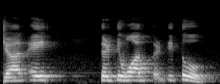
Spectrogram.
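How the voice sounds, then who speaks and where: A male pastor preaches with firm emphasis. He slows down on key phrases and mixes English into his preaching. His voice sits notably high for a man. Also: little pitch movement, a little mellow, muffled recording. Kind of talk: sermon.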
